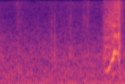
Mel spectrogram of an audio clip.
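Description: A zipper on a leather-finish handbag is pulled once, a short close rasp that ends in a brighter zip.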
